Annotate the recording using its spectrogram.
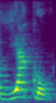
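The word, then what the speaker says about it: יעקב: And then he went ahead to declare that from today henceforth, Jacob, or Yaakov in the correct pronunciation, he has become his portion.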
